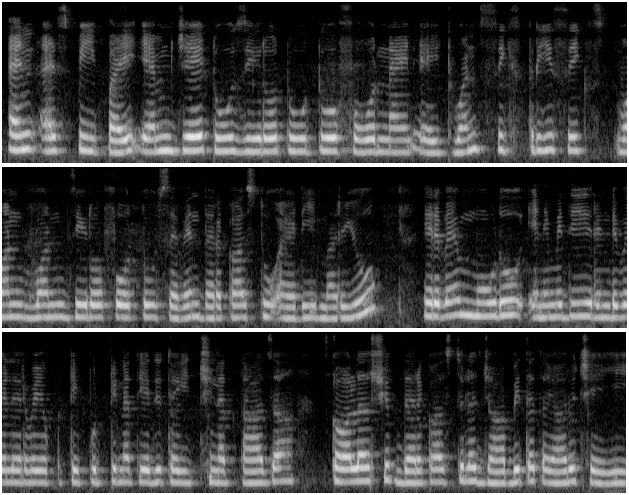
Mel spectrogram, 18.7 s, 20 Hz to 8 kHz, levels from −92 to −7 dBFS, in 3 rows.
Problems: none marked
